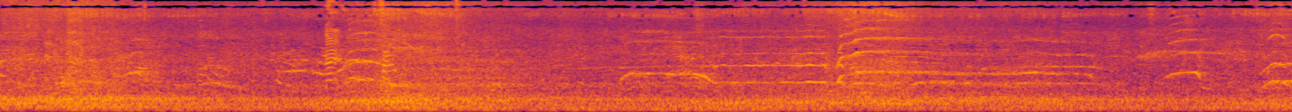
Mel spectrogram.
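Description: Riders screaming on the Impulse roller coaster as its train runs the course, over a steady low rumble from the train. The screams rise sharply in the first few seconds, then come as two long held screams in the second half.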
